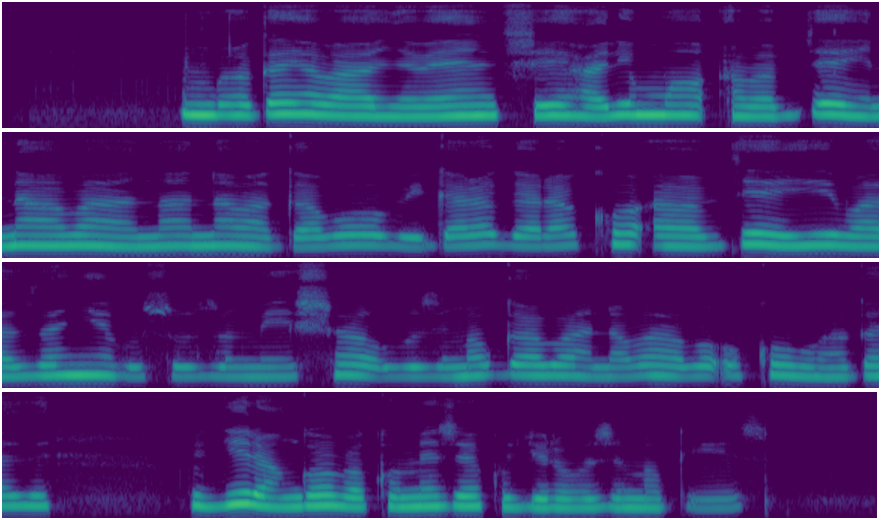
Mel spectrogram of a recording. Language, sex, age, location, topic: Kinyarwanda, female, 18-24, Kigali, health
